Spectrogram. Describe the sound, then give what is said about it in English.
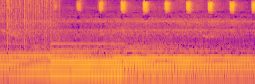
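A cicada buzzes in short, evenly spaced high-pitched pulses, about four or five per second, over a soft, sustained musical drone. No one speaks. “Good night, Cicada.”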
